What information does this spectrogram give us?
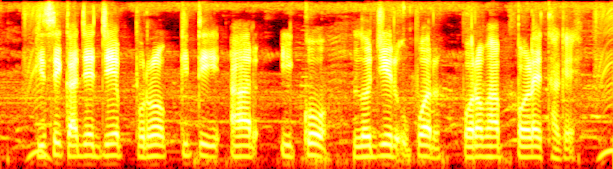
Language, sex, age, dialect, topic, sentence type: Bengali, male, 18-24, Jharkhandi, agriculture, statement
